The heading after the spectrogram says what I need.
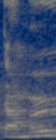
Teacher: தமிழ் அப்படிங்கும்போது நாக்கு வந்து அழகா போயி இந்த மேல் அண்ணத்தை தொடும். அந்த அன்னத்தை தொடும்போது நம்மளோட ஆக்சுவலா பீமியல் சுரபி வந்து ஆக்டிவேட் ஆகும்.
